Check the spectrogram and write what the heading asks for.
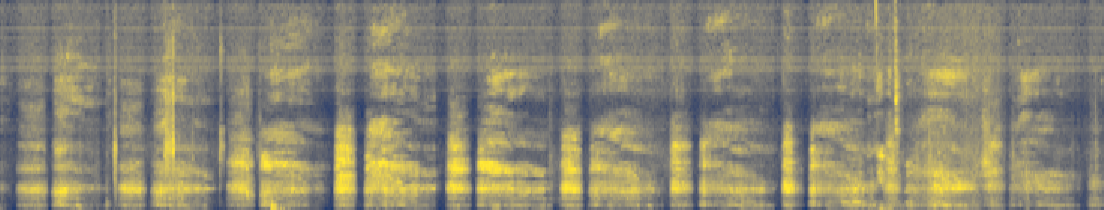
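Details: Rapid, labored breathing with noisy, wheezy whistling on each breath during a severe asthma attack in a patient who was choking and coughing up blood before EMS arrived.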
